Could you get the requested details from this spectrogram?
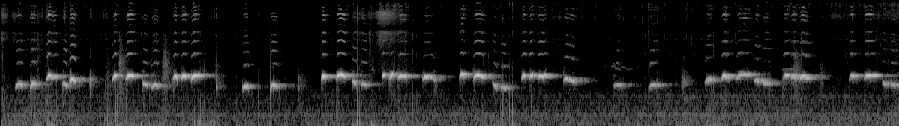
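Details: A pet cockatiel whistles a learned pop tune, Another One Bites the Dust, in clear, bouncing phrases with short pauses between them.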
